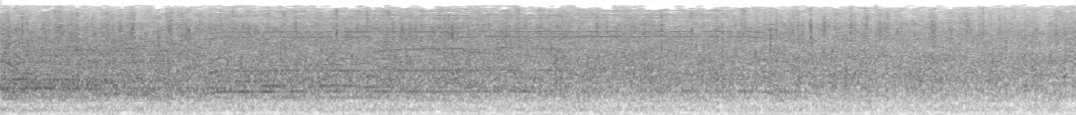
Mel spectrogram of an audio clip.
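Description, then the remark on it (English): Sustained audience applause for a young man who saved many lives, a dense, steady wash of many hands clapping at even loudness with no voices breaking through. “Give him applause, come on.”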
